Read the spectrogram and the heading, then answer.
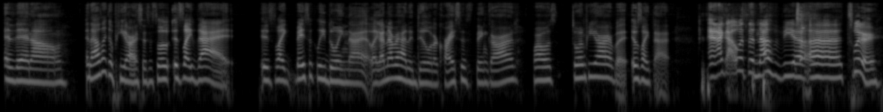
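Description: A woman's voice: a little high, moderate pace, creaky, fairly bright tone, no room sound. A young woman from North Carolina, raised in Washington DC, chatting casually as a guest and rambling with many fillers. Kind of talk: casual interview chat.

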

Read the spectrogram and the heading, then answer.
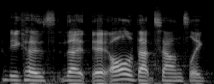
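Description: A woman with a slightly low, smooth and resonant voice. She chats as a podcast co-host in a casual discussion. She muses aloud, working her ideas out as she goes. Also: steady tone, moderate pace, fairly bright tone. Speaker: podcast co-host, quiz contestant.

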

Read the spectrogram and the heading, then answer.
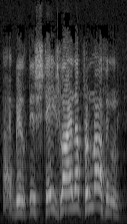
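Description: A fiery old American frontier businessman in a radio Western. His voice sits very high for a man, and he blusters stubbornly in folksy frontier speech. The sound is dull, lo-fi vintage radio. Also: lively intonation, a little fast. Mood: furious, defiant. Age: older. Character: fiery, stubborn old frontier stage line owner, a father.

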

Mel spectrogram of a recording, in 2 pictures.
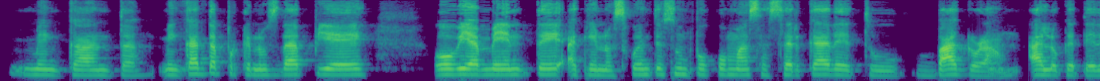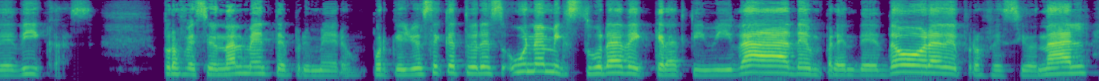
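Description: A woman's voice: lowish voice, normal speed, a bit bright, no room sound, studio quality. A woman hosting an interview, asking questions in an effusive, encouraging, conversational way. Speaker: interviewer, host.

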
